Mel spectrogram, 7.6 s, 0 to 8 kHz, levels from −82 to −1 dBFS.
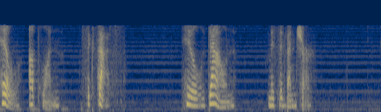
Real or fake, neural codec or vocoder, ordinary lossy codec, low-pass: fake; vocoder, 24 kHz, 100 mel bands, Vocos; AAC, 16 kbps; 7.2 kHz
